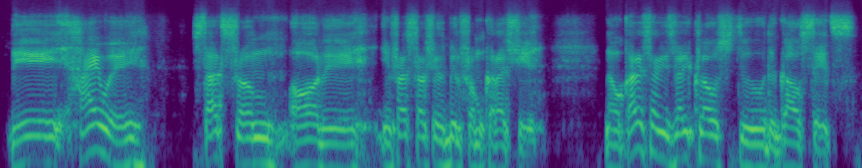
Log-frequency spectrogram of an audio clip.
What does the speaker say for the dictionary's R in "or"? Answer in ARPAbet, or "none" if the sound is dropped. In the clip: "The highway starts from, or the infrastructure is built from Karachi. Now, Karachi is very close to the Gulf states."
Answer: L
